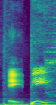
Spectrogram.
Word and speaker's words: Eh Bee: the father's initials are a B and a B is how the initials are pronounced number one mr.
